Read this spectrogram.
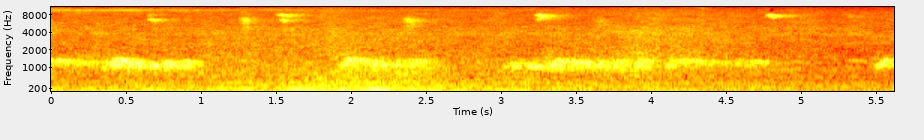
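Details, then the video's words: Visiting wild zebra dove uttering steady vibrating trilled coos, three long bursts with short gaps, while thin high chirps of another bird sound in the background and a low hum runs underneath. "Kedatangan Tamu Perkutut Liar"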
